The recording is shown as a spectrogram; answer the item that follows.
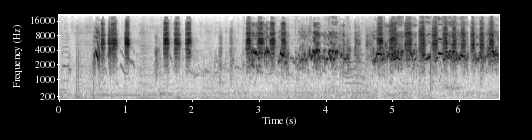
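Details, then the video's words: Budgerigars in a colony chirping, described as happy budgies; bursts of high, scratchy chatter and short squawks in clusters, pausing briefly, then a denser run of overlapping warbles toward the end. "Budgie Sounds for lonely Budgies | Happy Budgies Birds Sounds | birds Chirping Sounds"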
